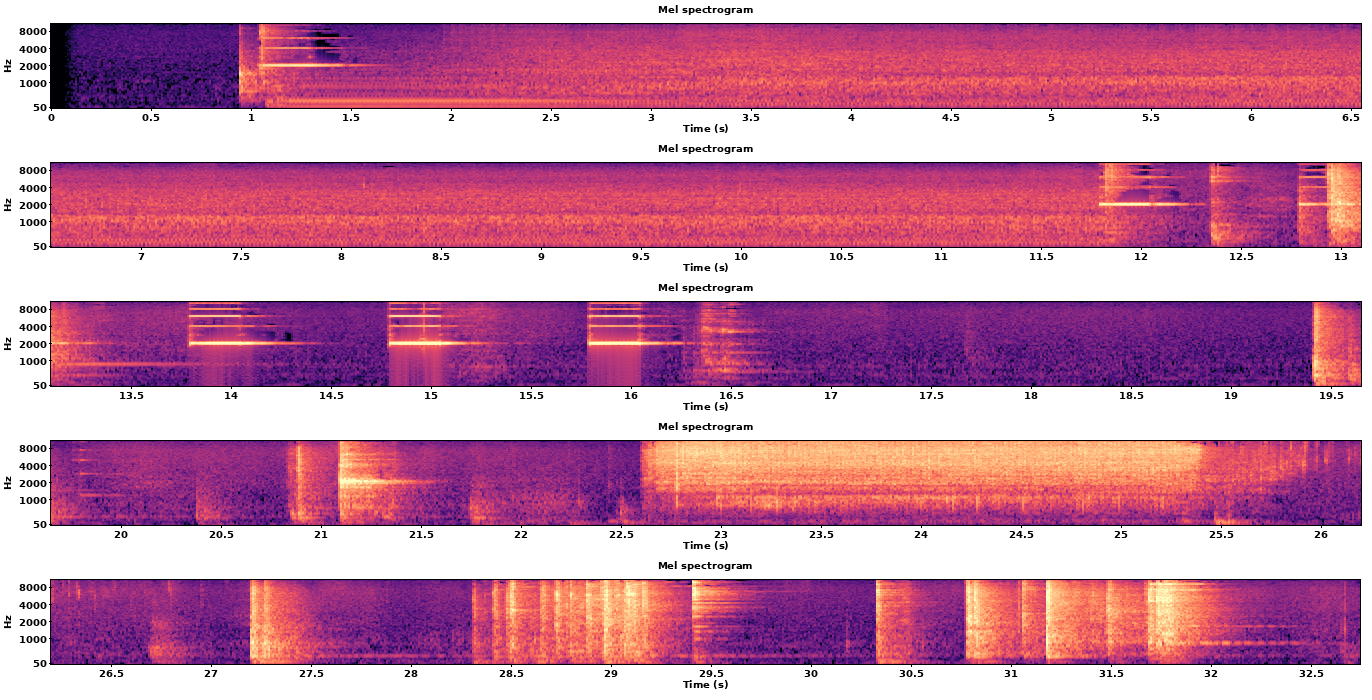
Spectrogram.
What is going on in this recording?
My food was warming up, i got it out of the microwave, put the plate on a table. Then I got myself water from the sink, put the glass on the table as well. Afterwards got the cutlery to eat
